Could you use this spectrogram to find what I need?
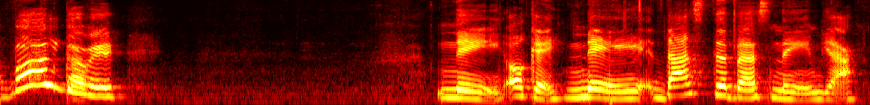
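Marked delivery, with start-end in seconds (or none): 0.0-0.8 high, loud exasperated válgame; exclamación exagerada; mock exclaim. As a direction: throw up your hands, Válgame!.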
